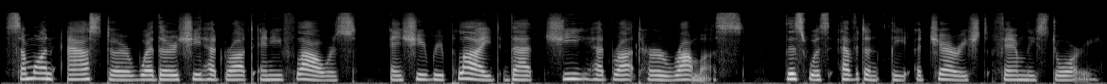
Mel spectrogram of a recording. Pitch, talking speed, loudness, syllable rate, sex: 220 Hz, 140 wpm, -20 LUFS, 4.2 syllables/s, female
